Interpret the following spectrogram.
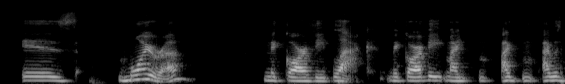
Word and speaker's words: Moira: And so people mispronounce it. They think it's French, like Moira or Moira. It's always ruined.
